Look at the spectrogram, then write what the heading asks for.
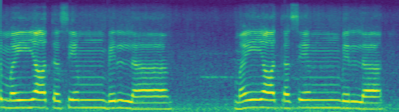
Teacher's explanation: ہونٹوں کے کھلنے سے پہلے ہی دونوں ہونٹوں کے تری کے حصے کو سختی کے ساتھ ملا کر با ادا کیا جائے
